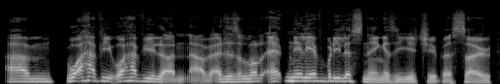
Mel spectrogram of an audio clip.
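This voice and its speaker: A man hosting a casual interview, talking in an animated, analytical way. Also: medium pitch, fast, no echo, studio quality. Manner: animated, numbers-minded, quotes himself in a lifted voice. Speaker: podcast host.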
